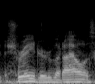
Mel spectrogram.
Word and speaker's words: Schroeder: Actually I suppose he is his name is pronounced Schrader but I always call it Schroeder he was named after a friend that I used to caddy with back in st.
